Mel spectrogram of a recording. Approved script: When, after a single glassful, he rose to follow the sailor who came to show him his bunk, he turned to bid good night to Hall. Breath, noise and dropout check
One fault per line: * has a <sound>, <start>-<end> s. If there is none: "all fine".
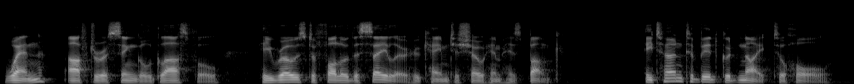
all fine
